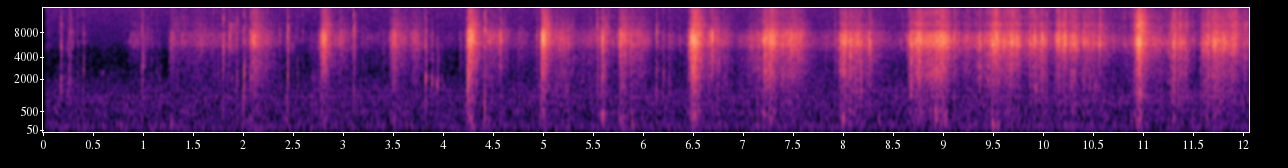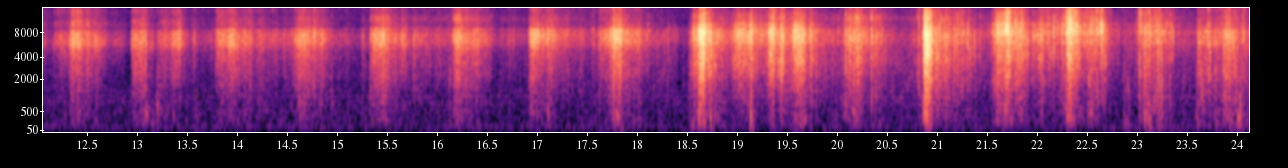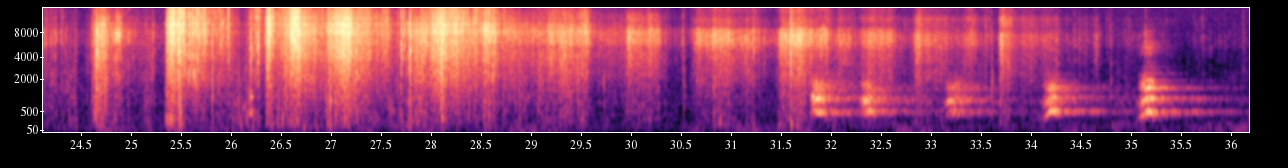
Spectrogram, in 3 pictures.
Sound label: walking through woods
